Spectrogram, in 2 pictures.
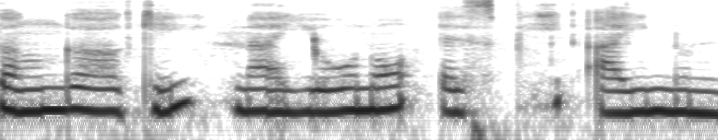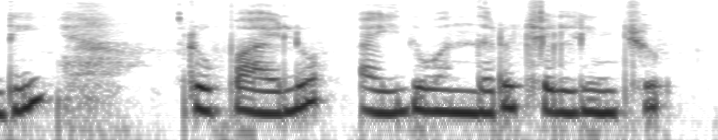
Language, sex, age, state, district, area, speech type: Telugu, female, 18-30, Telangana, Mancherial, rural, read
